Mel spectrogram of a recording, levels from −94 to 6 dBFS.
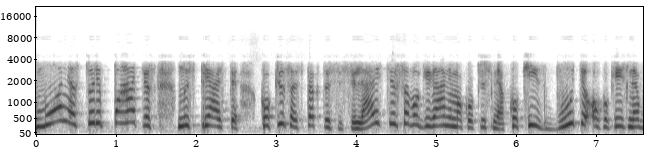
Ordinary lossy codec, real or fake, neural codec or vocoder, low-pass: MP3, 64 kbps; real; none; 10.8 kHz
